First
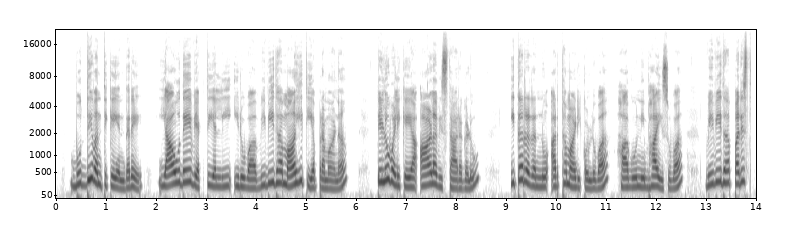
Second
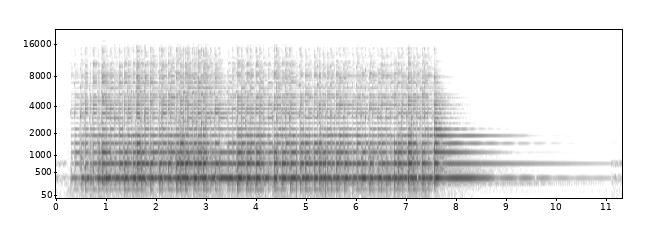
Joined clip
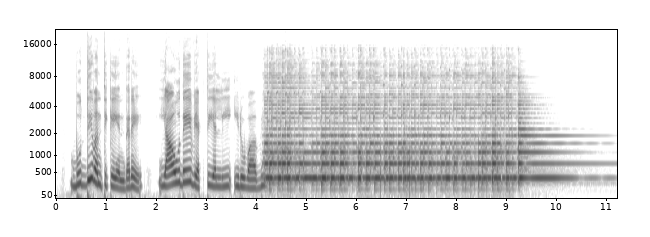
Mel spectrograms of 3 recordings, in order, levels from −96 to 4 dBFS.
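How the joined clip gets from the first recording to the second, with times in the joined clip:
first
0:03.27–0:04.24: low-pass filter 7,800 Hz → 1,400 Hz
0:04.18: continue with second from 0:02.50, crossfade 0.12 s

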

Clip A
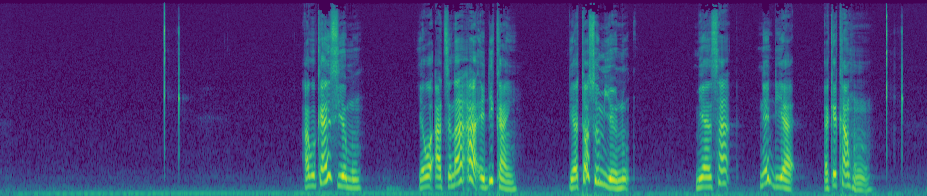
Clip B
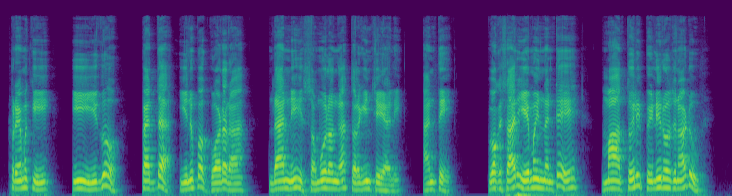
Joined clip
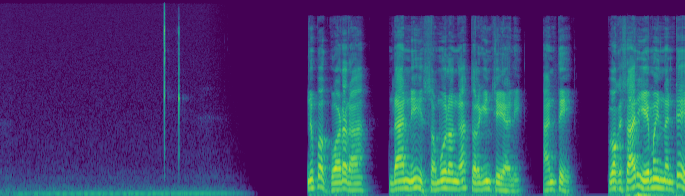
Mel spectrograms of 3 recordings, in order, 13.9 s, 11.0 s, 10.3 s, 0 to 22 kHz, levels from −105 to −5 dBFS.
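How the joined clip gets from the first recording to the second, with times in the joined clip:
clip A
0:03.02–0:03.89: fade out and dull
0:03.89–0:04.62: silence
0:04.62: continue with clip B from 0:02.82

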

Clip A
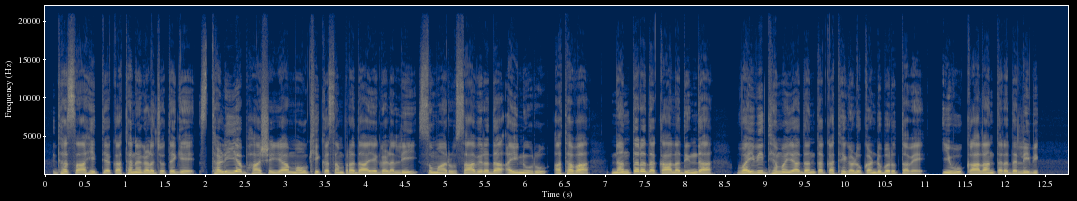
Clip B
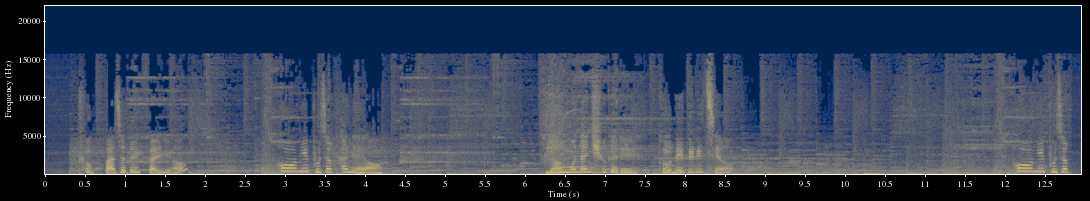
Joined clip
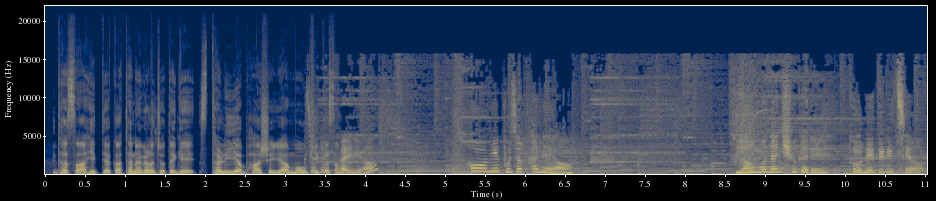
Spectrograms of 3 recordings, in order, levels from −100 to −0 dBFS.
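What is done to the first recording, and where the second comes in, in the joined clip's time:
clip A
0:03.24: mix in clip B from 0:00.86 0.48 s −8 dB
0:03.72: continue with clip B from 0:01.34

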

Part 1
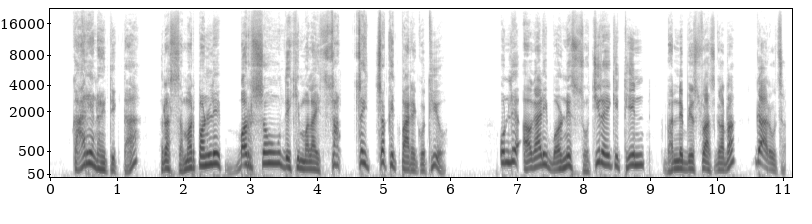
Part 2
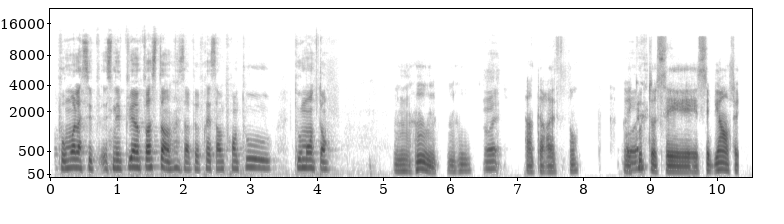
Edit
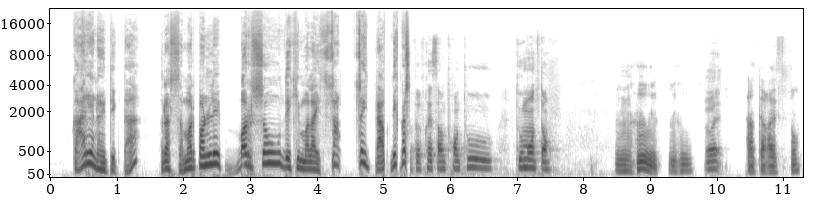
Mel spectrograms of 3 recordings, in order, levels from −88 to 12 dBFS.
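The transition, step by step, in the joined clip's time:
part 1
0:04.89–0:05.41: reverse
0:05.41: continue with part 2 from 0:02.09

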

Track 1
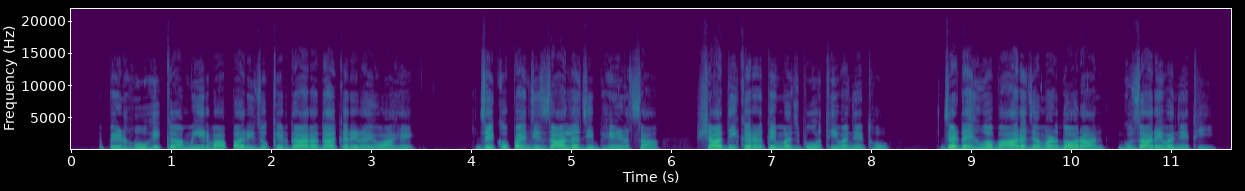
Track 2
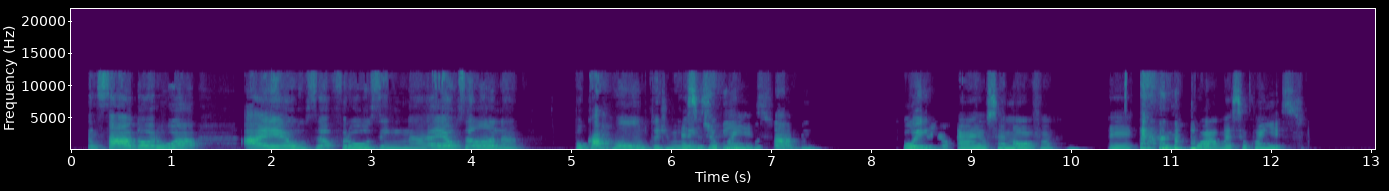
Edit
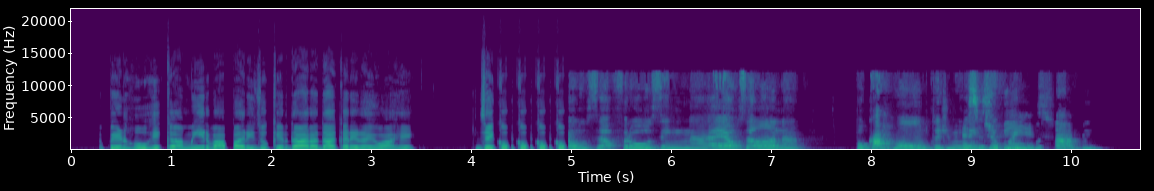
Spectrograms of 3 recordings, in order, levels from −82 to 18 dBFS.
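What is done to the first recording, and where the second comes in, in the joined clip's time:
track 1
0:04.22: stutter in place 0.19 s, 4 plays
0:04.98: continue with track 2 from 0:02.17

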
